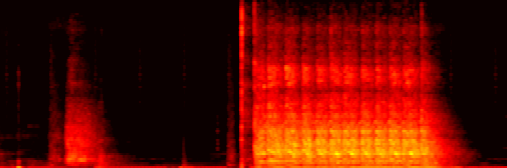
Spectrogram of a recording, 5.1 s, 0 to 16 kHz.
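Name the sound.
Suzuki GSX-R1000R motorcycle engine cranking but not firing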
